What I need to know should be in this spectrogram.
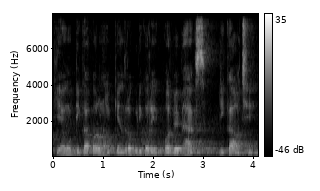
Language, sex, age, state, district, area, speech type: Odia, male, 45-60, Odisha, Boudh, rural, read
